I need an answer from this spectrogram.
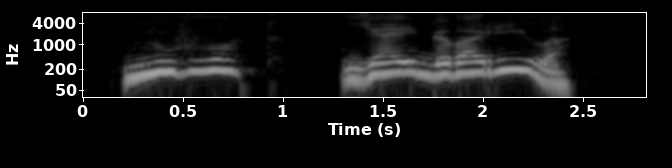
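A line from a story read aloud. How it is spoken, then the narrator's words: Joyful lady. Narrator (Russian): радостно подхватила дама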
